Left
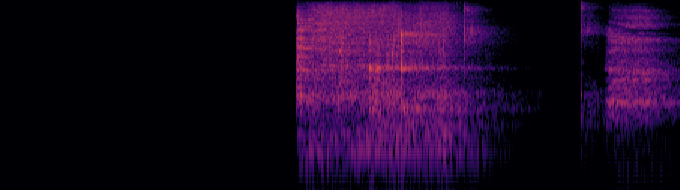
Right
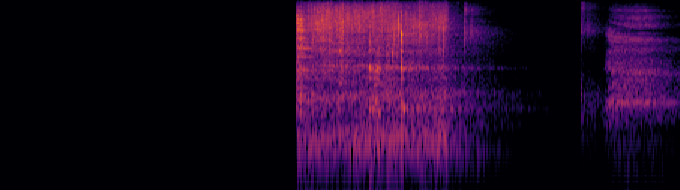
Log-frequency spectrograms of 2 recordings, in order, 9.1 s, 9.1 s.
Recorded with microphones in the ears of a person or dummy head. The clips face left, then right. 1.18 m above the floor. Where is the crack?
5° left (ahead or behind), 2 m.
